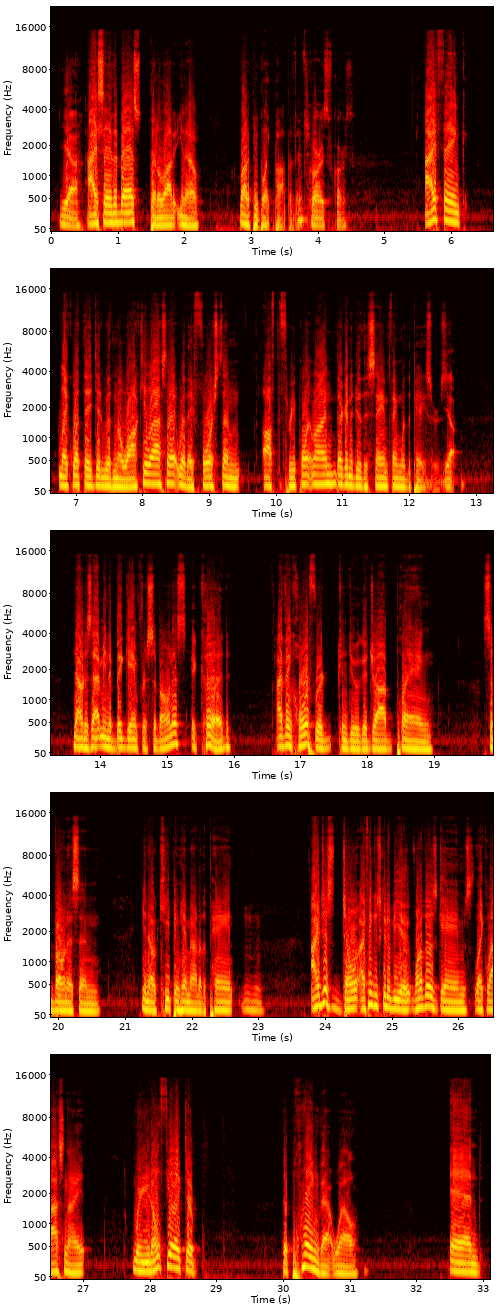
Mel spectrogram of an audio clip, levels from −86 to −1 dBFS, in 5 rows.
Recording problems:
distortion; heavy; 11% of the sound clipped

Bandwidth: 15 kHz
